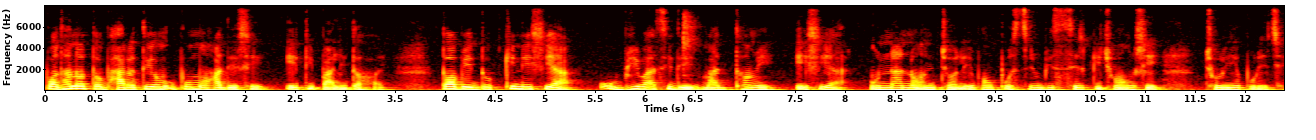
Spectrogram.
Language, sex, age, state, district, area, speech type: Bengali, female, 60+, West Bengal, Bankura, urban, read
